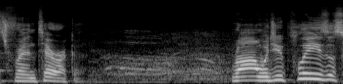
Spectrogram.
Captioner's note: audience mumbles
